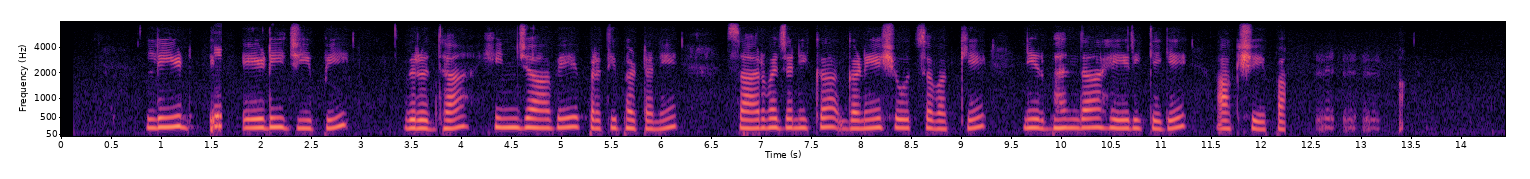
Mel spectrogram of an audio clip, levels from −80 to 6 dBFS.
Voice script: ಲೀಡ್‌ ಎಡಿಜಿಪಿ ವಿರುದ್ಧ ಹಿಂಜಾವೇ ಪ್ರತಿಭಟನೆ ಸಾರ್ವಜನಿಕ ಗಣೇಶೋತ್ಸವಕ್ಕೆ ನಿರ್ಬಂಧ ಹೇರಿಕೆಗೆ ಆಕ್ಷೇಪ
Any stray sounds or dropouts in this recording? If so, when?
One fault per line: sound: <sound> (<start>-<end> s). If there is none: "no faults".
sound: laugh (1.5-1.6 s)
sound: laugh (12.5-13.2 s)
